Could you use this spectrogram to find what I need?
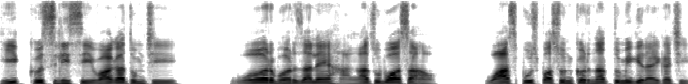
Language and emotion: Goan Konkani, disgusted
